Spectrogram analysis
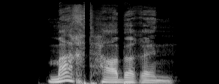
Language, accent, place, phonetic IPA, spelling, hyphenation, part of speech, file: German, Germany, Berlin, [ˈmaχthaːbəʁɪn], Machthaberin, Macht‧ha‧be‧rin, noun, De-Machthaberin.ogg
- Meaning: 1. feminine equivalent of Machthaber m 2. feminine equivalent of Machthaber m: A female ruler 3. feminine equivalent of Machthaber m: A female potentate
